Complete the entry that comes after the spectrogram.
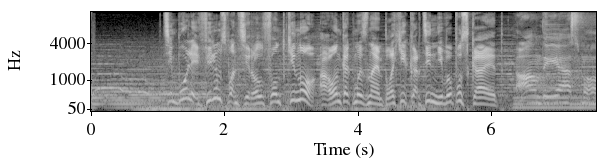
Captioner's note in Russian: с сарказмом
